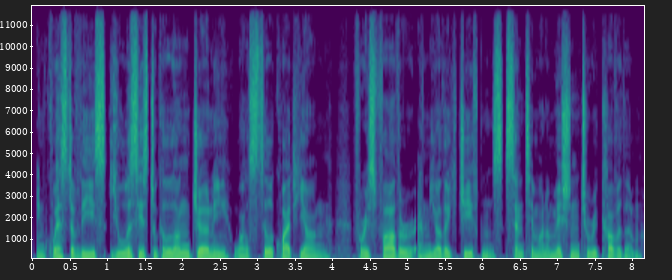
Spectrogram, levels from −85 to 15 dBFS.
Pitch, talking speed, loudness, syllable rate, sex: 105 Hz, 205 wpm, -18 LUFS, 5.2 syllables/s, male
